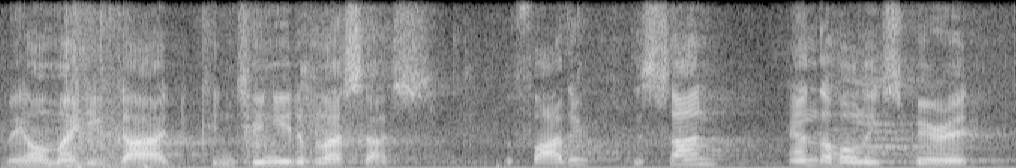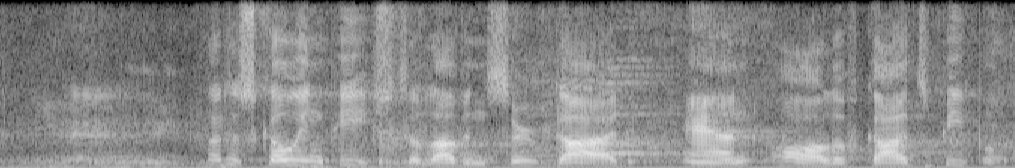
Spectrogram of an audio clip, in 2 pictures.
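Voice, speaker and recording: A man leading a church blessing and dismissal in a solemn, measured way, his voice ringing with cathedral echo. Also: on the high side, pushed and bright. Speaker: presider. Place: church sanctuary. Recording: long church reverb, faint ambience.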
